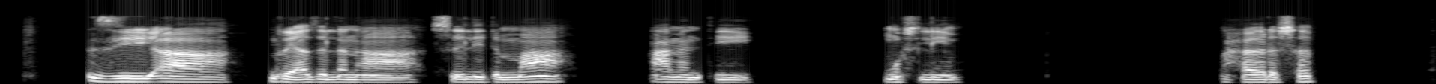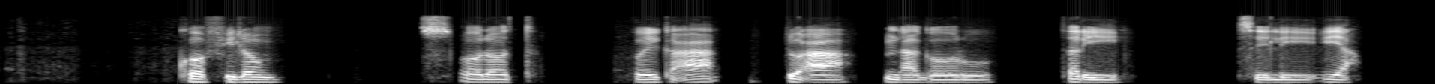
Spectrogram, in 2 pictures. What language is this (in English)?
Tigrinya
